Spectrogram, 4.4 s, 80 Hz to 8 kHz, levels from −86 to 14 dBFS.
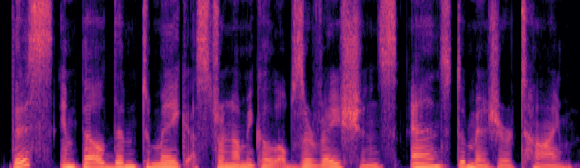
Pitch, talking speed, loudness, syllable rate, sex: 160 Hz, 150 wpm, -16 LUFS, 5.4 syllables/s, male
